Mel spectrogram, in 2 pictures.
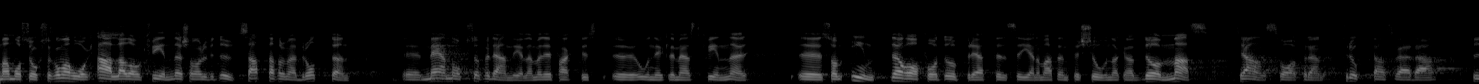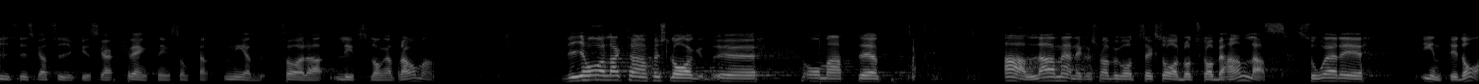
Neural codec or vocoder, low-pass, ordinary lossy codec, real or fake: none; 7.2 kHz; none; real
